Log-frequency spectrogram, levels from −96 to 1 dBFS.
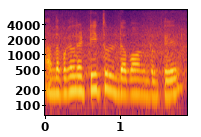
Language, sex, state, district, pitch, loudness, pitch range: Tamil, male, Tamil Nadu, Nilgiris, 175 Hz, -13 LUFS, 165-195 Hz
